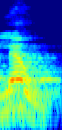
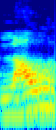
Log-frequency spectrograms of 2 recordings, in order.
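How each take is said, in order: First: The vowel is a bent, fronted ew sound. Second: The vowel is a plain open ow sound. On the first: The speaker calls it right. "একটু বাঁকা, আরবি তো" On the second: The speaker calls it wrong. "লাউ না"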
